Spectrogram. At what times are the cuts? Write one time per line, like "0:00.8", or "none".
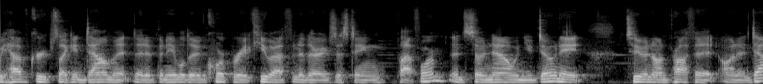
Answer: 0:02.5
